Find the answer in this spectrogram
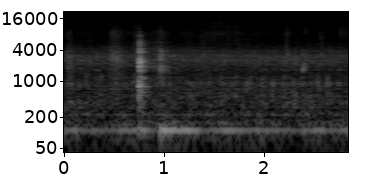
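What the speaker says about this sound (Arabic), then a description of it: "ننزل الطاسه التانيه كده، هقليهم انا الطاسه التانيه دي كمان" Tilapia frying in oil in a pan: one sharp metallic clank of the pan, then a low, steady sizzle continuing quietly to the end, no voices.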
